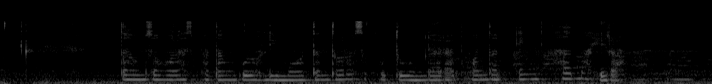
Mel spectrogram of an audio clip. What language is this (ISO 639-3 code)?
jav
